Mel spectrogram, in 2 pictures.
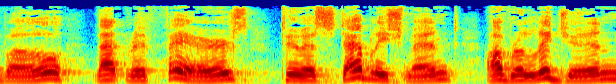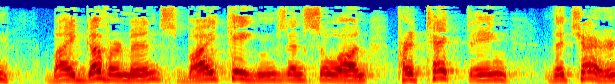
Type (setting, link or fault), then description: setting, large echoing room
